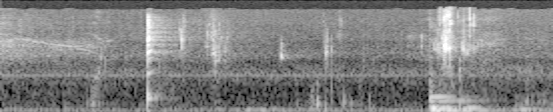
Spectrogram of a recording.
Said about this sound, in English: Hold on, I'm going to sip this Coke.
